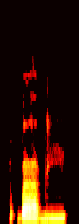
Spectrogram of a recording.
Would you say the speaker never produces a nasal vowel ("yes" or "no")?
yes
